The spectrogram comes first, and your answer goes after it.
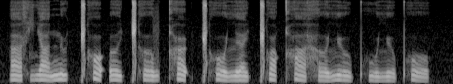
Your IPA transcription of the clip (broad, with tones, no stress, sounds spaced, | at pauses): a˧˩ x ʎ a˧˩ n ɯ˧˩ ǁʰ ɔ˥˩ ʔ ɤ˧˩ i̯ ǁʰ ɤ˧˩ v qʰ ɯ˥˩ ʔ ǁʰ o˥˩ lʲ a˧˩ i̯ ǁʰ o˥˩ qʰ a˥˩ h ɤ˧˩ lʲ o˥˩ u̯ pʰ u˧˩ lʲ o˧˩ pʰ o˥˩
